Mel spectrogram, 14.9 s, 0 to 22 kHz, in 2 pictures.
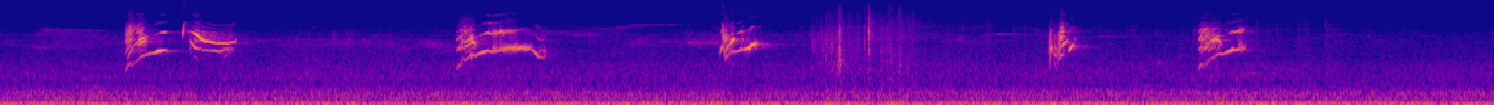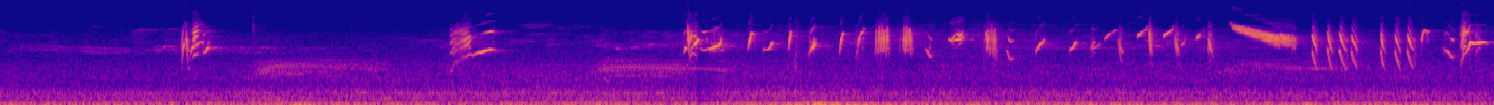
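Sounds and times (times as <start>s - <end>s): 
low background hum: 0.0s - 14.9s
European goldfinch Carduelis carduelis twittering: 0.2s - 1.3s, 2.2s - 2.8s, 3.4s - 3.9s, 5.2s - 6.3s, 8.0s - 9.0s, 9.7s - 14.9s.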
